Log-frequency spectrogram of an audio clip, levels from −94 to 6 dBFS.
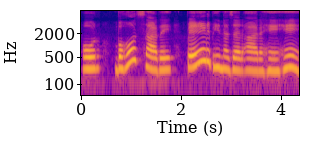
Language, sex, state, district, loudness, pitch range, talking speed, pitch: Hindi, female, Madhya Pradesh, Bhopal, -17 LUFS, 235-275 Hz, 125 wpm, 250 Hz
